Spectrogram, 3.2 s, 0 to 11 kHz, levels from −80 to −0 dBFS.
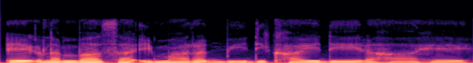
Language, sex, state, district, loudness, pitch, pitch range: Hindi, female, Arunachal Pradesh, Lower Dibang Valley, -13 LUFS, 190 Hz, 180-205 Hz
